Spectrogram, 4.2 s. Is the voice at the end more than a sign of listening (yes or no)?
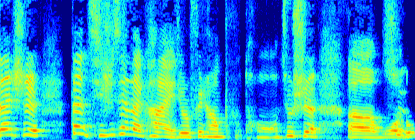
yes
